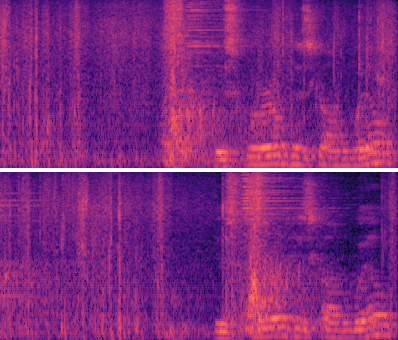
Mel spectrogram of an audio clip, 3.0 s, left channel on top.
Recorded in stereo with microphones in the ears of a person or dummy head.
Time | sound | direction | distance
1.6 | a man speaking | 55° left (ahead or behind) | 1.5 m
